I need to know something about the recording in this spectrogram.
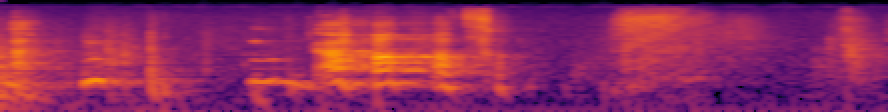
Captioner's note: Tertawa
